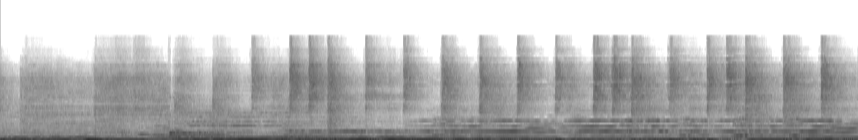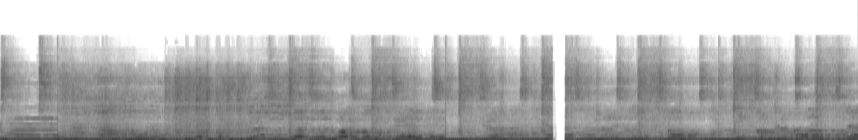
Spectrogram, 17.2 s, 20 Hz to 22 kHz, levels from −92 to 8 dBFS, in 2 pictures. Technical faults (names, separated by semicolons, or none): gap at a join of encoded pieces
